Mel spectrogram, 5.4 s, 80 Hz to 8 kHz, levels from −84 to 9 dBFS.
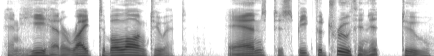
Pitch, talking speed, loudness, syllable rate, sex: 100 Hz, 175 wpm, -18 LUFS, 4.0 syllables/s, male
